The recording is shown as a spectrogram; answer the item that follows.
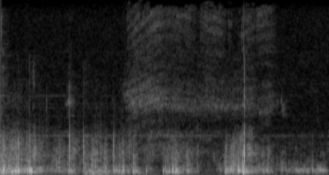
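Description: Scattered sharp clicks and taps, with a louder click about three seconds in and a faint high hiss just before it.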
